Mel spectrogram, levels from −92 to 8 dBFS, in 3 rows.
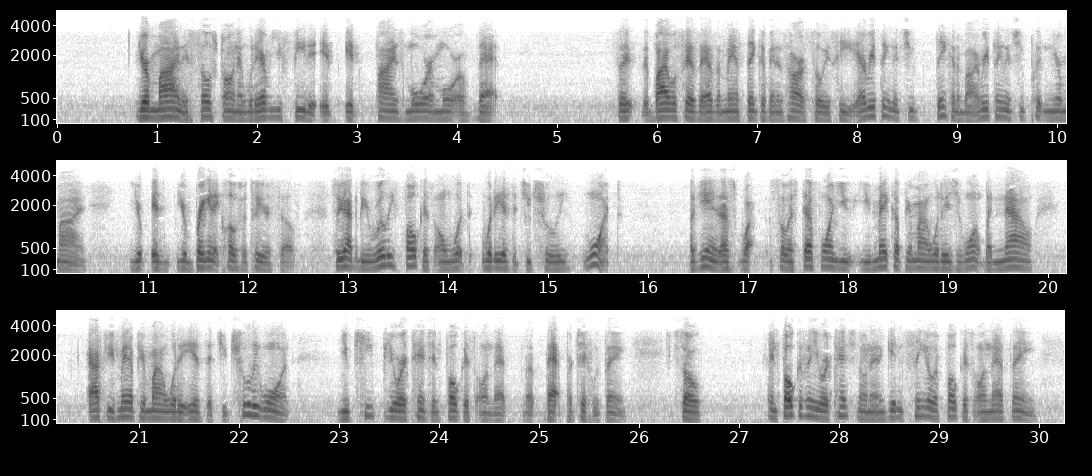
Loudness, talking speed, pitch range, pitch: -31 LUFS, 250 wpm, 115-135 Hz, 125 Hz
